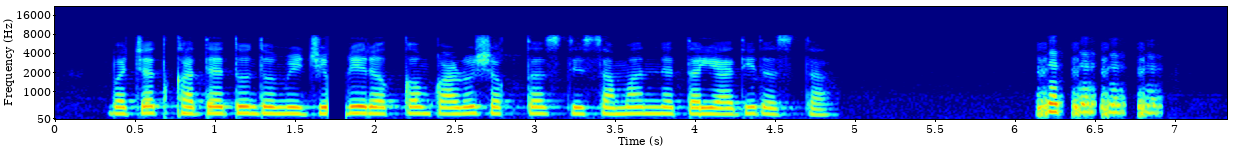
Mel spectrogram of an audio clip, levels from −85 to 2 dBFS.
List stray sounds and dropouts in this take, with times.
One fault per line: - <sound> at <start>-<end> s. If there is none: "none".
- dropout at 1.7-1.8 s
- laugh at 6.1-6.9 s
